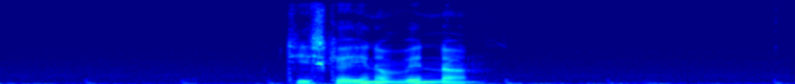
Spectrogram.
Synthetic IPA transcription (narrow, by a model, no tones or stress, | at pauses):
d̥isɡ̥æe̝n̰ɒ̽mʋe̝n̰d̥ɐːn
